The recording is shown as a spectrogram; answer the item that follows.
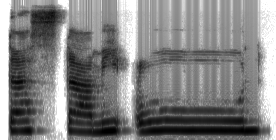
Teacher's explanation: Try to read the ayn from your throat.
